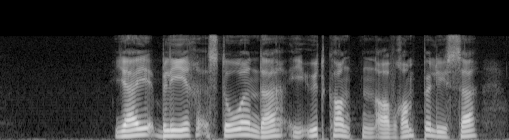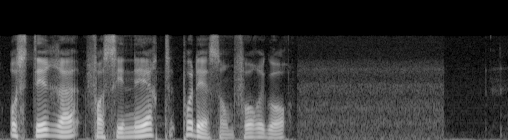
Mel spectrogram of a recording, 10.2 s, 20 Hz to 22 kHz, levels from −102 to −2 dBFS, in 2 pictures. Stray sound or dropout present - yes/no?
no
